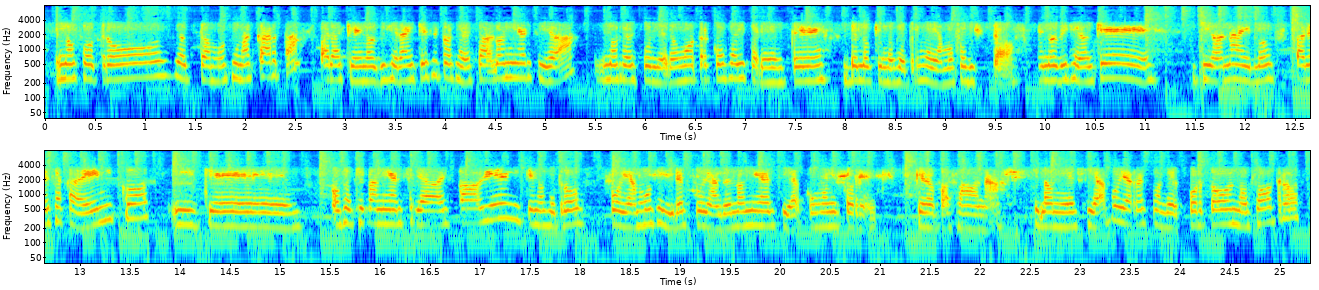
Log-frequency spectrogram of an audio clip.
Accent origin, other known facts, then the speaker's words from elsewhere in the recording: Arauca, Colombia; moved away as an adult; now in Bogotá, Colombia; yo no soy de Bogotá, soy de Arauca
